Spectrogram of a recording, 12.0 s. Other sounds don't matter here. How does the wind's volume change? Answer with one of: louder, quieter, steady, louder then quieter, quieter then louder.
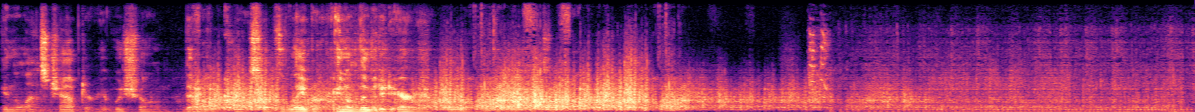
louder then quieter.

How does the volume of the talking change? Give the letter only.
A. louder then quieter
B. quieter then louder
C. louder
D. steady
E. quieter
A.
